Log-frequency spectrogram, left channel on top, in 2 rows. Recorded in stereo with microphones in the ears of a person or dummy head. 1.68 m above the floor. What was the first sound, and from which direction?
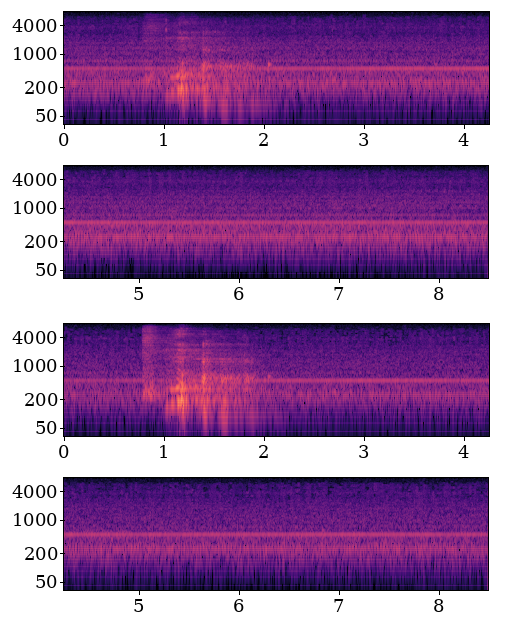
Laughter, 50° right (ahead or behind).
